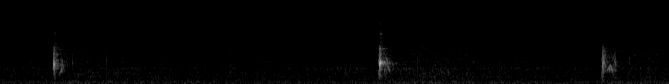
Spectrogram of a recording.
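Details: Newborn baby with hiccups: three brief, sharp hiccups a few seconds apart in a quiet room.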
